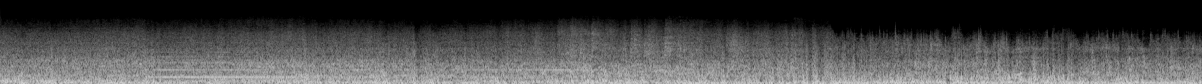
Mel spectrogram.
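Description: A train running along the track: a steady loud rumble of wheels on rails, with a faint steady whine from about two seconds in that lasts around four seconds.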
